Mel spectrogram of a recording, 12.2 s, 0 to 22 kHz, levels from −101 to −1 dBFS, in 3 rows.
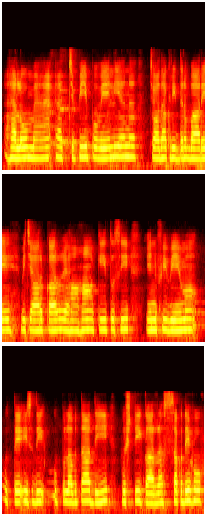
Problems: background conversations at intervals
